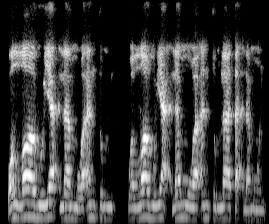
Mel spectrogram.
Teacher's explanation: Kemudian nutqiha shibhal hamzah, mengucapkan ain mirip dengan hamzah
